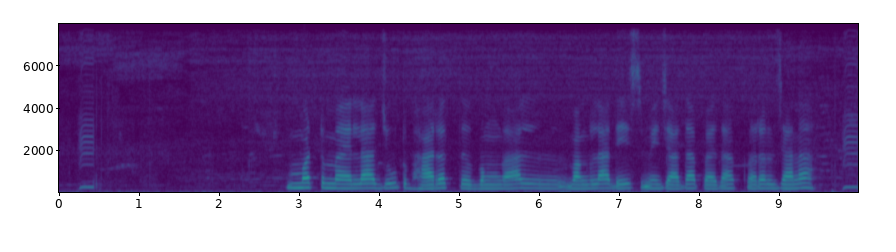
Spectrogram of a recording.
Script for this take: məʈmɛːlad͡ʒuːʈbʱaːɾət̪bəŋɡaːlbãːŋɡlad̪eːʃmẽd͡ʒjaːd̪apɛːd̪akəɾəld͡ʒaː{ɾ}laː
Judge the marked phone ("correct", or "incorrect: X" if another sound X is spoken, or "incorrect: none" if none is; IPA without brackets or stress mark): incorrect: none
